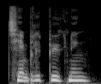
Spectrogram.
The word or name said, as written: tempelbygning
